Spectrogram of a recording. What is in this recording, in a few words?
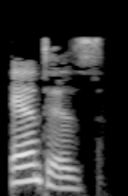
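"antas", British English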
